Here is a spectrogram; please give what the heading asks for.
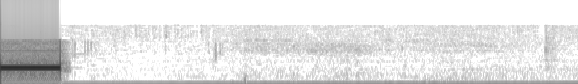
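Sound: telephone beep tone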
